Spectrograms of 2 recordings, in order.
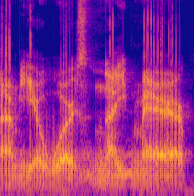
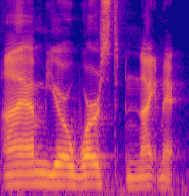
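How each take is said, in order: First: It is said in a creepy put-on character voice. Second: It is said in the speaker's natural voice.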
